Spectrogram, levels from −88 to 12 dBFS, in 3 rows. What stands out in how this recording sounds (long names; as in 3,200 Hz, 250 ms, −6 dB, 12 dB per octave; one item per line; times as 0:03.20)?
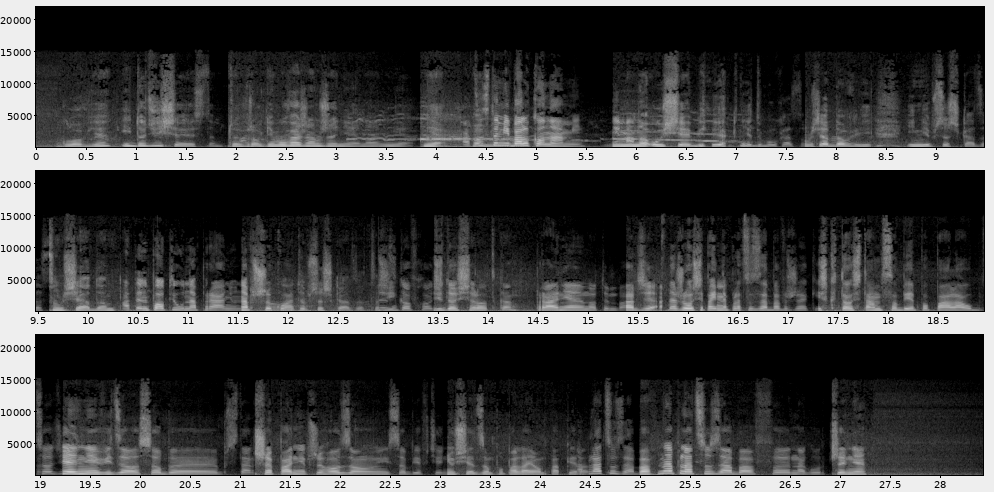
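tremolo saw down 0.52 Hz, depth 95%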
